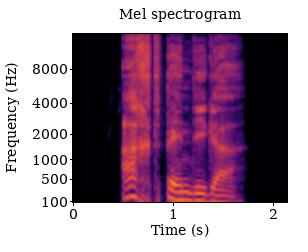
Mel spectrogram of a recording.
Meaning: inflection of achtbändig: 1. strong/mixed nominative masculine singular 2. strong genitive/dative feminine singular 3. strong genitive plural
- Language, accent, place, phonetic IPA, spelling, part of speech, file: German, Germany, Berlin, [ˈaxtˌbɛndɪɡɐ], achtbändiger, adjective, De-achtbändiger.ogg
